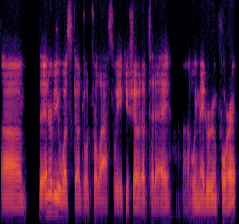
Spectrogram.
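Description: Male interviewer played by an improviser: very low voice, diplomatic, hesitant, comedy sketch, dry and slightly muffled recording. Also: vocal fry, no room sound. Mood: polite, hesitant. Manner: halting, diplomatic.

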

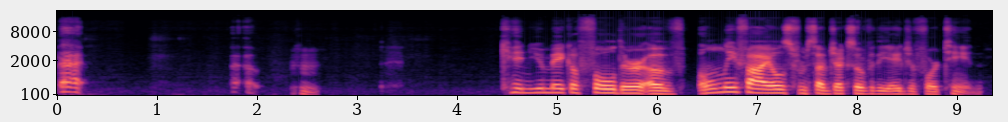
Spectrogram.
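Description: An actor playing an inquisitive human archivist in an audio drama, with a conversational, halting, often exasperated manner. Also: mid-range voice, lively intonation, no room sound. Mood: hesitant, focused. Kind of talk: scripted audio drama acting.

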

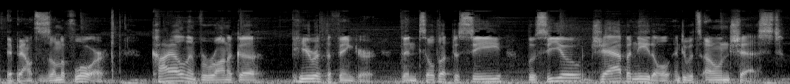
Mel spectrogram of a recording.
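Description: Guy podcast host, low voice, really animated delivery, chatting or reading scripts. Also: moderate pace, background noise. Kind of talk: casual chat and dramatic script narration.

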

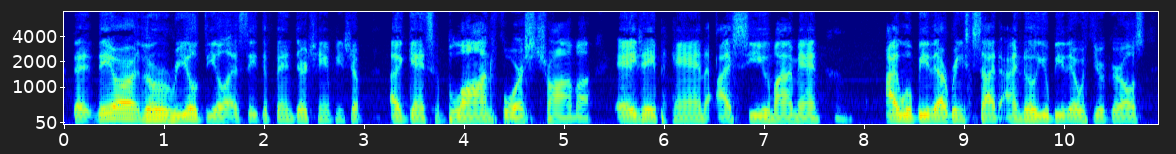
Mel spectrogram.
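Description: A man's voice: medium pitch, darkish tone, no room sound. A man co-hosting a podcast in casual chat, talking with eager hype about upcoming events. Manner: enthusiastic hype-style promo delivery. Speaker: podcast co-host.

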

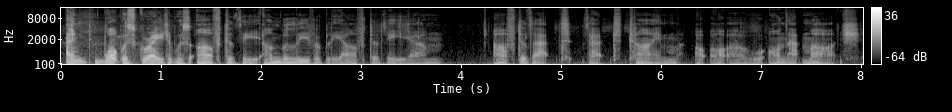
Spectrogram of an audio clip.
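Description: Older man, low husky voice, stammering storyteller. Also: a little slow, no room sound. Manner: stammering restarts, lively storytelling. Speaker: guest telling stories. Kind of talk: animated anecdote, acting out voices.

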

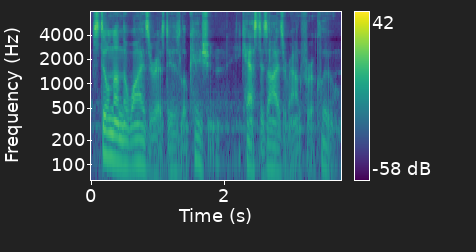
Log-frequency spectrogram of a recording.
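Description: A man with a gravelly voice reading scripted dramatic story narration. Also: deep voice, a little fast, slight background noise.

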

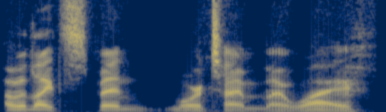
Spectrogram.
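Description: A man's voice: sits low, fairly quick, no echo, clean studio sound. A man co-hosting a podcast, talking in a laid-back, rambling way with a stuffy, nasal voice from a cold. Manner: laid-back, rambling, swears casually, laughs often. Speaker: podcast co-host. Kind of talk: casual chat.

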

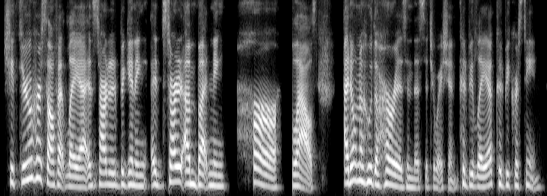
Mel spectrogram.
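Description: Woman co-host, lowish voice, bright tone, dry close sound, easygoing storyteller. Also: moderate pace, no echo. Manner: relaxed storytelling, laughing at herself. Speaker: podcast co-host. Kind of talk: casual chat, telling a true-crime story.

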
